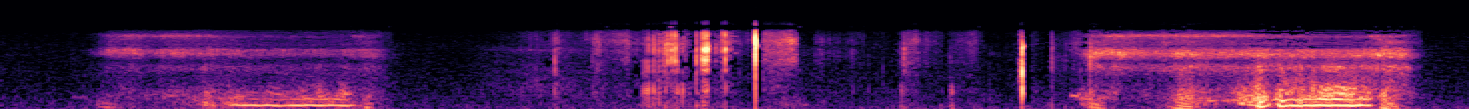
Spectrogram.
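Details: Jake, a pug, snoring hard while falling asleep in his crate after a long day: two long raspy breaths with a low buzzing rattle, separated by a stretch of short clicks and snuffles, quiet indoor setting.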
